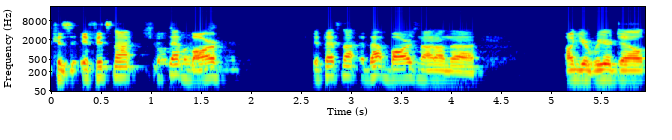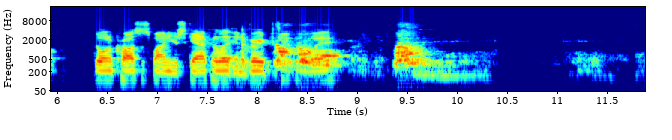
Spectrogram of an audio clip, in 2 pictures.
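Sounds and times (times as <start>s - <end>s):
speech: 0.0s - 1.8s, 2.6s - 4.4s, 5.2s - 9.8s
dog barking: 8.2s - 10.2s.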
